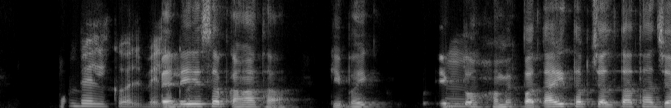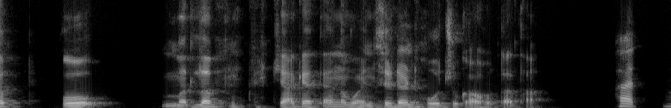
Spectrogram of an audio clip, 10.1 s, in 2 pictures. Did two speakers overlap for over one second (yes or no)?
no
